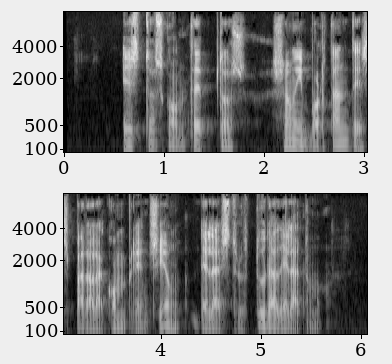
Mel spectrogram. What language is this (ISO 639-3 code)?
spa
